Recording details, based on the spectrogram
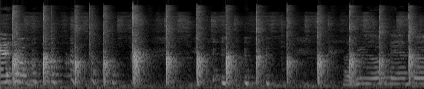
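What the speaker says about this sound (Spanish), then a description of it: "¡Bravo! Hay que aplaudirle primero." Several people clap in uneven bursts, about a dozen sharp, close claps with short pauses between them, loud and near, with voices mixed in.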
